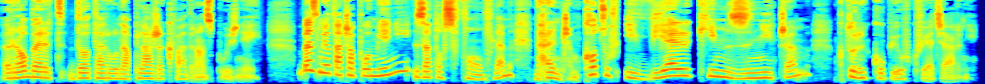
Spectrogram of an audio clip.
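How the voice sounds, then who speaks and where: A woman narrating an audiobook in an expressive storytelling manner. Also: on the low side, a little slow, dry recording, clean studio sound.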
